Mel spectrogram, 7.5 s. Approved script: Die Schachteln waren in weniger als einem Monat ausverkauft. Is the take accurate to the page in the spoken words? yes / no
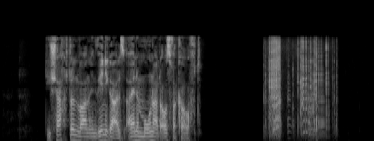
yes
